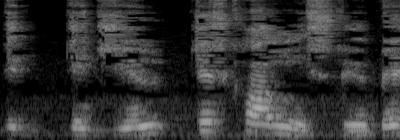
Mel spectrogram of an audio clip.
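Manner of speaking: affronted, offended, breathy whisper. Retelling a woman's reply after a remark: imitating an offended tone. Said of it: "she got offended".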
